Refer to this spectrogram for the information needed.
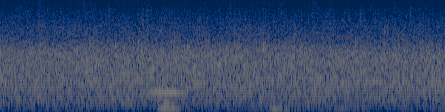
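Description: Warm, sustained applause from a large concert audience, including listeners in the choir stalls, a dense steady wash of clapping, even throughout without any voices standing out.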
